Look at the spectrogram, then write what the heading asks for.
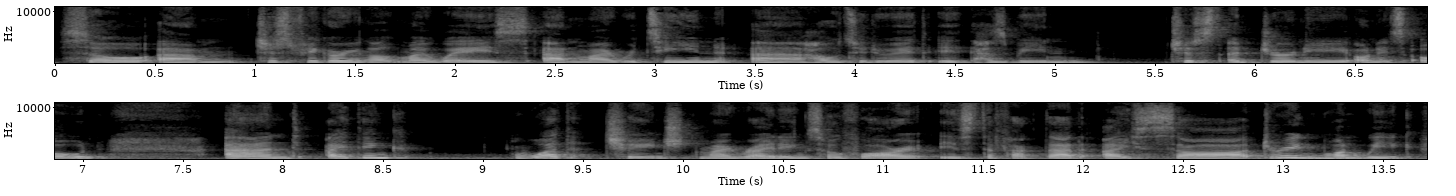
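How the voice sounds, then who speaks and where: A woman's voice: medium pitch, unhurried, vocal fry. A young woman with a Finnish accent, speaking English as a second language, talking candidly and thoughtfully in a personal vlog, with frequent ums. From Finland. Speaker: vlogger. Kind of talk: reflective personal vlog talk.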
